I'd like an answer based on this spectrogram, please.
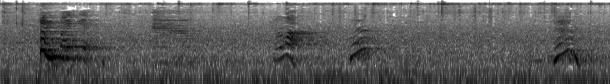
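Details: Family pet cat meowing indoors: a loud, wavering meow opens, followed by three shorter, softer arched meows spaced a few seconds apart, with low human voices and household noise underneath.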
